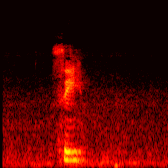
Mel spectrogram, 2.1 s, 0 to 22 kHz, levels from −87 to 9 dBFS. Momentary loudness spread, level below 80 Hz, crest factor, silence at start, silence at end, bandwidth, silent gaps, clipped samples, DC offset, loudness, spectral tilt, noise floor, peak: 25 LU; -56 dBFS; 22 dB; 0.65 s; 0.65 s; 7.6 kHz; none; under 0.1%; under 0.1%; -25 LUFS; -4.5 dB/octave; -53 dBFS; -8 dBFS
